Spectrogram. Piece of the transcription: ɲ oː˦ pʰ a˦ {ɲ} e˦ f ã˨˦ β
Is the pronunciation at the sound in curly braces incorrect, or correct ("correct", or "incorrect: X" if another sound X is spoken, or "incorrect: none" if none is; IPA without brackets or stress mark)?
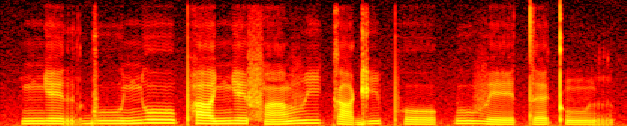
correct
